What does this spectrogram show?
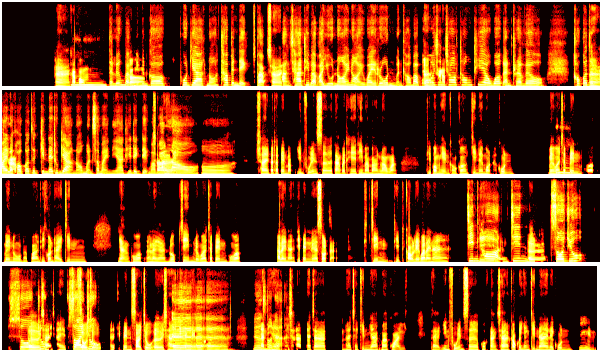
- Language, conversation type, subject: Thai, unstructured, ทำไมบางครั้งวัฒนธรรมจึงถูกนำมาใช้เพื่อแบ่งแยกผู้คน?
- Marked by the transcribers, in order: other background noise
